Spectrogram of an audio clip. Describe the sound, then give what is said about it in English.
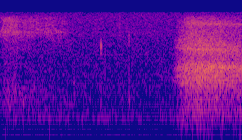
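A deep cleansing breath in a guided breathing exercise: soft airy breath noise at the start, a quiet stretch, then a louder, rushing breath that fills the last second. “We breathe in that beautiful life force energy with this last cleansing breath.”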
